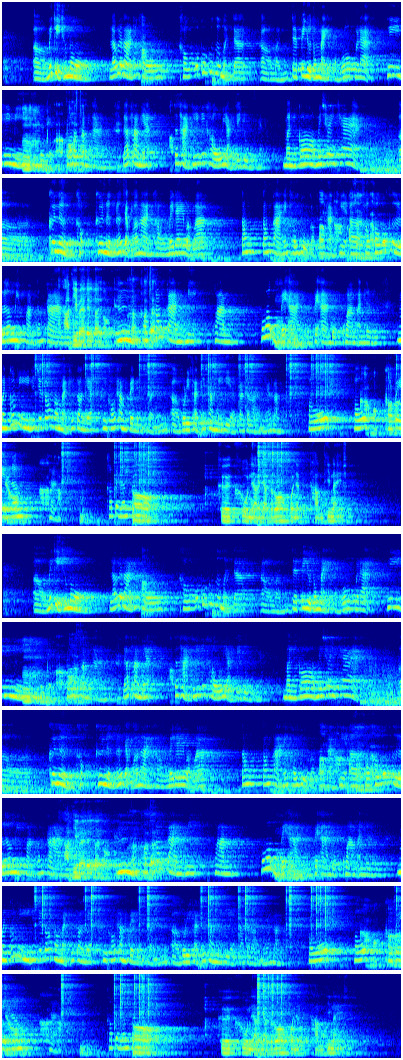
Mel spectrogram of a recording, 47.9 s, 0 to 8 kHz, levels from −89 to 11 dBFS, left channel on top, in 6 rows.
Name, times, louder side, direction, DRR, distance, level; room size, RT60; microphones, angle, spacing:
voice 1, 0.6-1.8 2.1-3.2 3.5-7.4 7.7-9.0 9.3-11.0 11.4-13.2 13.6-15.2 15.9-16.6 16.9-20.0 20.7-25.3 26.2-27.8 28.2-28.6 29.1-31.5 31.8-37.5 38.0-38.5 38.9-39.2 39.6-40.3 40.8-41.1 42.0-42.8 44.3-44.4, left 2 dB, 85° left, 4 dB, 1.3 m, -34 dB
voice 2, 8.4-9.7 10.2-10.4 11.3-11.4 22.3-23.4 24.8-26.6 26.9-27.0 29.4-29.9 39.1-39.3 39.6-40.3 40.6-41.1 41.4-41.6 42.5-42.9 44.2-46.8, left 2 dB, 60° left, 2 dB, 1.9 m, -34 dB
Thunder, 14.5-23.9, equal, 60° right, 4.3 m, -50 dB
sound 1, 32.5-32.8 33.5-33.8 34.6-34.9 35.7-36.2 36.6-36.9 37.5-37.8 38.0-38.5 38.8-38.9 39.7-39.9 41.0-41.2 42.1-43.2 43.7-44.0 45.0-45.6, right 5 dB, 80° right, 4.9 m, -39 dB
24.0 x 16.5 x 9.0 m, 2.3 s
head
